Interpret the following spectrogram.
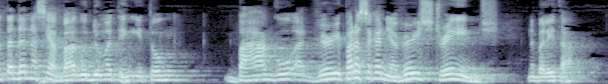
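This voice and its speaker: Animated male preacher telling a story. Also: a little high. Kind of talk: sermon storytelling.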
